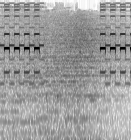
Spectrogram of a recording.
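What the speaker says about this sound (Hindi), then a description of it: "किसी अननोन नंबर से फोन आ रहा है सर" An incoming call sets a phone ringing with a bright electronic trill in two short repeated bursts separated by a brief pause. It is fairly loud and close, with no talk.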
